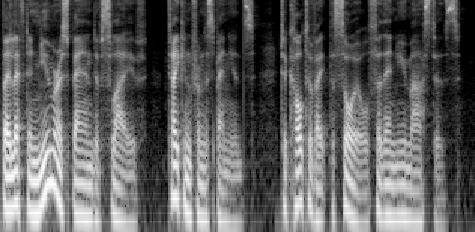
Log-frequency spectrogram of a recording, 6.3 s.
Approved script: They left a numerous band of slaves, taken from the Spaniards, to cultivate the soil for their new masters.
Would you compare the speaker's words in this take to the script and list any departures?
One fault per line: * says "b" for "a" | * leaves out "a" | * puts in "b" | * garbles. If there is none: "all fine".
* says "slave" for "slaves"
